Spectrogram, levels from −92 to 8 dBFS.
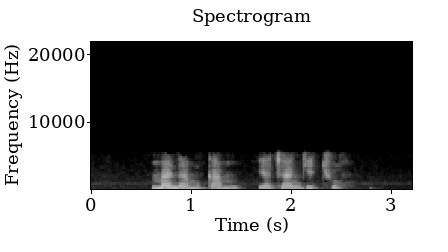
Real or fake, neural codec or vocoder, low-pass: real; none; 5.4 kHz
